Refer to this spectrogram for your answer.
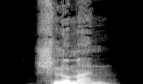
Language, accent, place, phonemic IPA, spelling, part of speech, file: German, Germany, Berlin, /ˈʃlʊmɐn/, schlummern, verb, De-schlummern.ogg
- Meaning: to sleep lightly or briefly; to doze; to slumber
